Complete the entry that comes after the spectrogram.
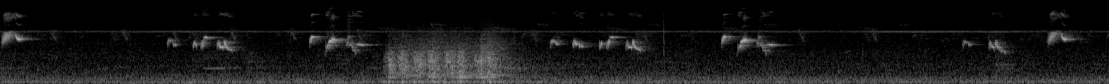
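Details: Red-whiskered bulbul, trapping context near the Gulf of Tonkin, repeating short whistled chirpy phrases throughout, interrupted briefly by a harsh broadband rattle, over a thin steady high whine.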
